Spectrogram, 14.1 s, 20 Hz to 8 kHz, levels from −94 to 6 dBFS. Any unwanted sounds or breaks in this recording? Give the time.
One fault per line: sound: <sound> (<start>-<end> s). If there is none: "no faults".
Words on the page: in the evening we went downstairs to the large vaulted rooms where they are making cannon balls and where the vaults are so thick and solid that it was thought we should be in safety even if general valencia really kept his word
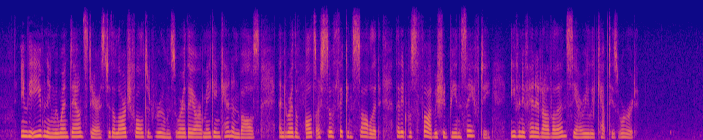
sound: dropout (6.0-6.1 s)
